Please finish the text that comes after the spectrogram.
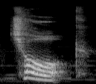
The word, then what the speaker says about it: chalk: cough calm calm chalk chalk. So do be aware that that ak spelling isn't always an o sound but here we have chaw or chalk.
